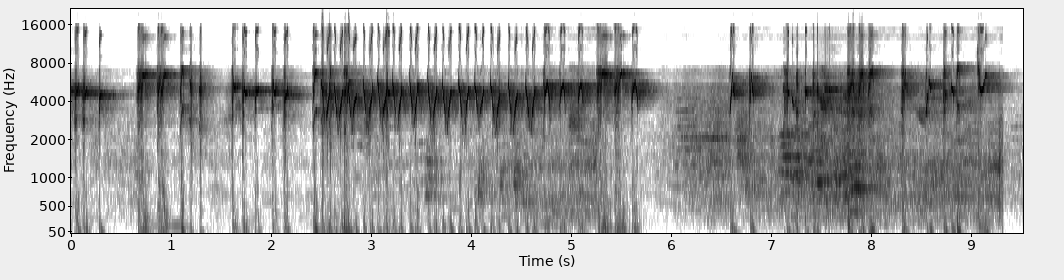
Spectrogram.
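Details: Konin in full gacor song, used as tutor audio for other birds: long high warbling phrases full of fast repeated chips. A quieter, lower twittering passage follows, then more bursts of high notes.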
